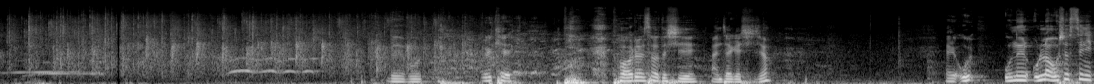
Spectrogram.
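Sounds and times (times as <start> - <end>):
audience applause welcoming guests: 0.0 - 5.5
speech: 3.9 - 5.3, 5.9 - 7.8, 9.5 - 10.9
laughter: 3.9 - 7.1.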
